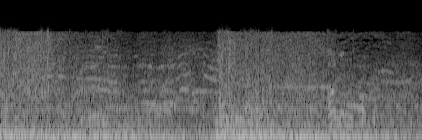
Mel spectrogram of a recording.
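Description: Artillery shells exploding: a sudden blast about two seconds in over a continuous low rumble, with people shouting and screaming in panic.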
